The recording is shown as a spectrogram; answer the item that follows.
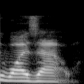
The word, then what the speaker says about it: Wiseau: That's actually Tommy Wiseau.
